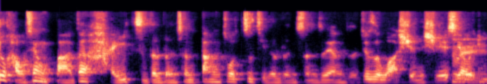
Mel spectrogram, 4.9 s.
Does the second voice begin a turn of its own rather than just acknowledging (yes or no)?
no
